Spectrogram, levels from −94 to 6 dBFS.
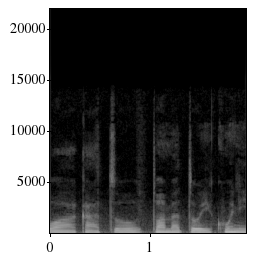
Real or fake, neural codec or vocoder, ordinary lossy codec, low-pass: real; none; AAC, 48 kbps; 14.4 kHz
